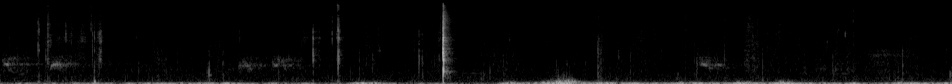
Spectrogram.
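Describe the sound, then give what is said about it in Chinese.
Slow footsteps of two people strolling home along a quiet road, soft and irregular steps with a few sharper clicks mixed in, fairly faint throughout. “那好吧，既然你也不急着回去，我们就慢慢的散步回去吧。”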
